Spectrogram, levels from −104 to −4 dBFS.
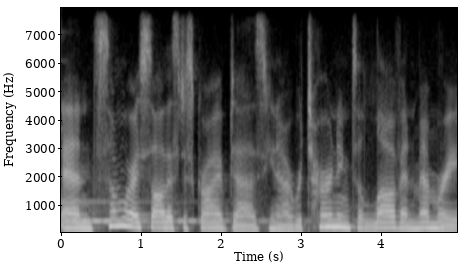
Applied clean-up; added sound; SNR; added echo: none; Chink, clink; 16 dB; none.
